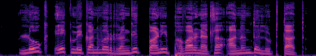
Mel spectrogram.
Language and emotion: Marathi, neutral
